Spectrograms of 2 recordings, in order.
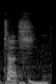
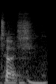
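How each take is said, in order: First: The vowel sounds like the one in push. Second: The same.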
